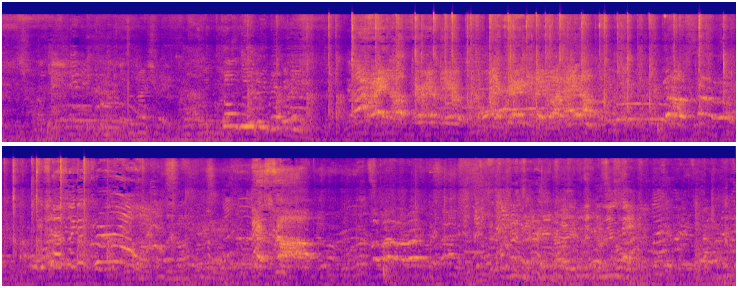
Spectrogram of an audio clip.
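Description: A crowd cheers and shouts in an echoing hall.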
